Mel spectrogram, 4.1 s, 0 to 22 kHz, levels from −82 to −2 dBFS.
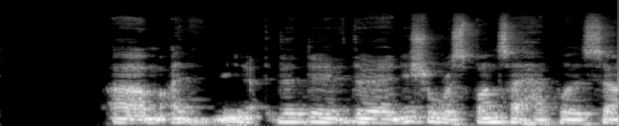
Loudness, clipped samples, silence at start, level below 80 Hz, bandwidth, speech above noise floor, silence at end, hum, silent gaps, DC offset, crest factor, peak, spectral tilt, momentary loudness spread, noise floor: -12 LUFS; under 0.1%; 0.75 s; -36 dBFS; 12 kHz; over 80 dB; 0 s; none; none; under 0.1%; 10 dB; 0 dBFS; -7.5 dB/octave; 4 LU; under -90 dBFS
